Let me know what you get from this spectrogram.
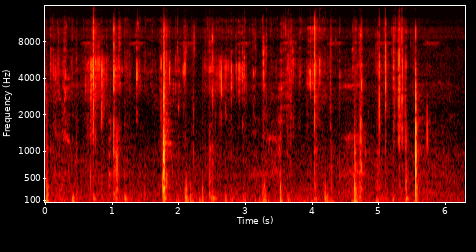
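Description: Close-miked eating sounds: a mouth chewing with wet smacks and sharp clicks and crunches, along with fingers squishing rice on a plate. The clicks come irregularly and stop shortly before the end.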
